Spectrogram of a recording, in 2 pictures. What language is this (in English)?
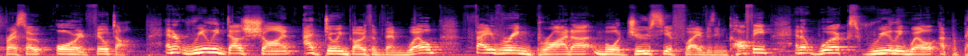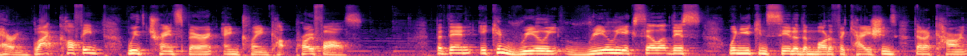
English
